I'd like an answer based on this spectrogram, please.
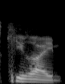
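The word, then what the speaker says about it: כרעיים: Kirayim is a stovetop. The way many people pronounce um, certain parts of, let's say, chicken, like chicken legs and thighs, as kiraim. Kiraim, when it comes to chicken, is kuf resh ain. This is kuf yud resh.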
